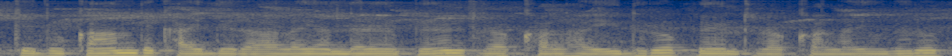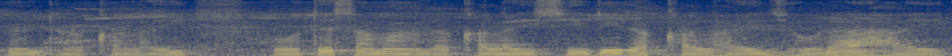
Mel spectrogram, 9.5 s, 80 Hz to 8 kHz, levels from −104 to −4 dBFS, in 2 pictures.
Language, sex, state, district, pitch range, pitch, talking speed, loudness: Bajjika, male, Bihar, Vaishali, 110-120 Hz, 115 Hz, 170 wpm, -37 LUFS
